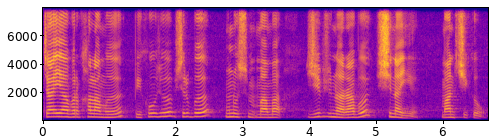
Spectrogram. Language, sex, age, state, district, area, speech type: Bodo, female, 30-45, Assam, Kokrajhar, rural, spontaneous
